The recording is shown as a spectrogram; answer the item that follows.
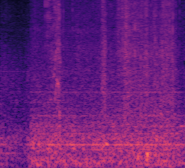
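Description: Packing tape being pulled off a roll to seal a cardboard box, a rasping tear in several strokes starting a moment in. A faint steady machinery hum runs beneath it.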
